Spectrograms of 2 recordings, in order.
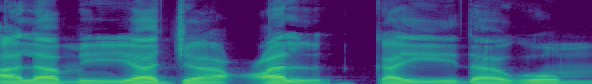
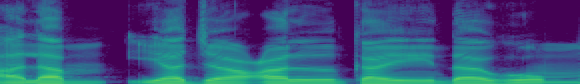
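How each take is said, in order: No difference in how they are said.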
